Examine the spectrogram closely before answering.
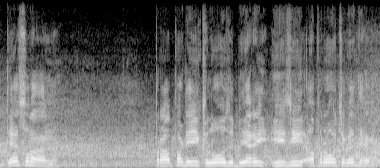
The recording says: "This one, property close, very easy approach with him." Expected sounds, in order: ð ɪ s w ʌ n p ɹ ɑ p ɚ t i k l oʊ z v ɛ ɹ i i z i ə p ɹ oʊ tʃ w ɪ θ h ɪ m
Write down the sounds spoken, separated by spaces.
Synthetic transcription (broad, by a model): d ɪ s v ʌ n p ɹ ɑ p ɚ t i k l oʊ z b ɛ ɹ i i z i ə p ɹ oʊ tʃ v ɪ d h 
